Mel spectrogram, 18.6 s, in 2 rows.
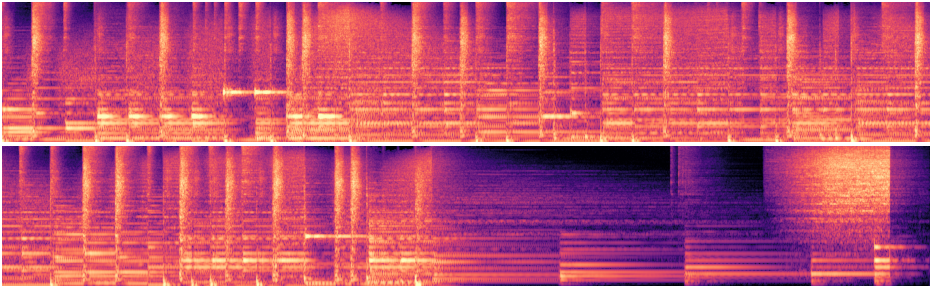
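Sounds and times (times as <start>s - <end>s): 
drum kit: 0.0s - 13.9s.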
